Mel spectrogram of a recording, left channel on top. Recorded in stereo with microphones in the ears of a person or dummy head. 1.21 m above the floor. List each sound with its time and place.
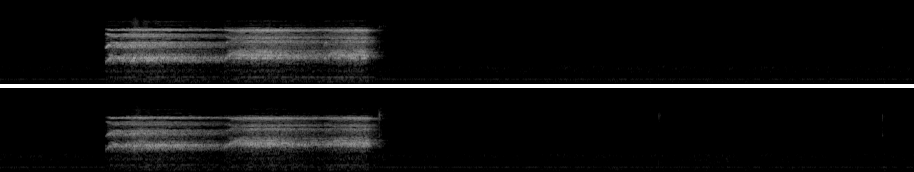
1.1 s a scream: 75° left (ahead or behind), 5.5 m
3.8 s a finger snap: 25° right (ahead or behind), 3 m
